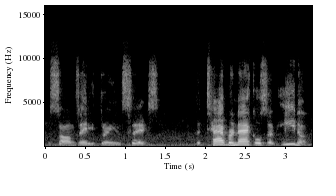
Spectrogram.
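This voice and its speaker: A man reading scripture verses slowly outdoors and telling a casual story in between. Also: high-pitched, expressive, gravelly, fairly bright tone, low-quality recording. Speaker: scripture reader at a street camp. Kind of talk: street preaching.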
